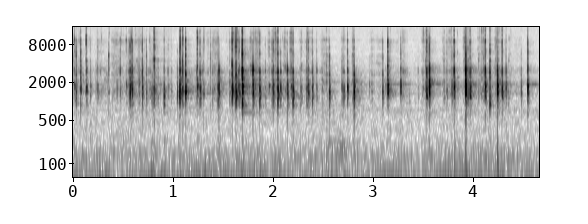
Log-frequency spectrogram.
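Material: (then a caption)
Plastic. Fingertips type on the keys of a compact RGB plastic mechanical keyboard, producing a steady run of quick, bright clicks and clacks. Each keystroke is short and crisp, with the loudest strikes standing out from lighter taps.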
